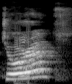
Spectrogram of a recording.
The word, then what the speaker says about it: Jorah: Tracy to meet Ser Jorah. I don't even know how to say his name. Jorah. Jorah Mormont. Oh, I thought there was a G in there.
